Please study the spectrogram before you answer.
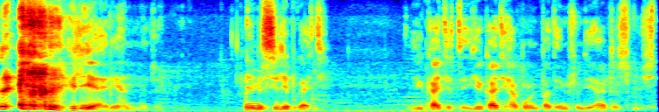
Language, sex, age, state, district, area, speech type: Kashmiri, male, 60+, Jammu and Kashmir, Srinagar, urban, spontaneous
